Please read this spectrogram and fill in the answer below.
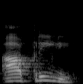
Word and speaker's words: April: So April is pronounced like ah-pril.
